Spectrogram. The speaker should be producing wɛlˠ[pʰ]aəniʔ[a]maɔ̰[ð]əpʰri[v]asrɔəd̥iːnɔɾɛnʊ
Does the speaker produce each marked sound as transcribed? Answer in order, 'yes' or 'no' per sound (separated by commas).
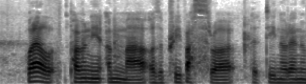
yes, no, yes, yes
